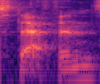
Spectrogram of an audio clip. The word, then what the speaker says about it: Stefan: So for starters, we got Stefan Remmler, who, by the way, got confirmation that it's pronounced Stefan, so...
